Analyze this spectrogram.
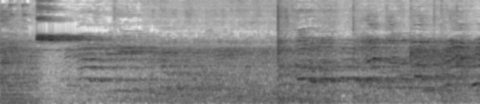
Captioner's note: referee's whistle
